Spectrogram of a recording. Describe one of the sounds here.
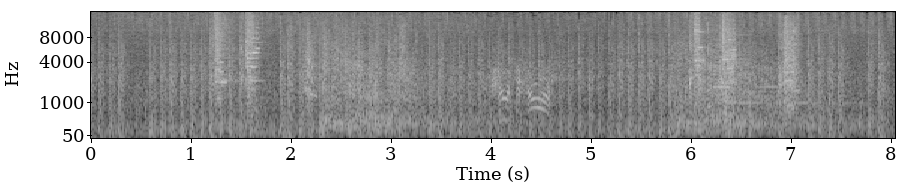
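An armoured vehicle's engine rumbles as it drives.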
